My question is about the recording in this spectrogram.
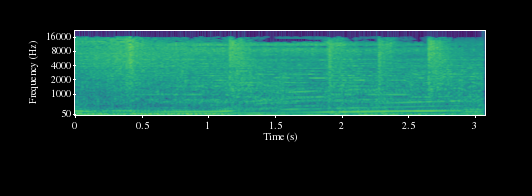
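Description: Engine of a 1963 356B car driving, a loud, continuous drone with strong harmonic tones whose pitch climbs steadily as it pulls, with no voices over it.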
